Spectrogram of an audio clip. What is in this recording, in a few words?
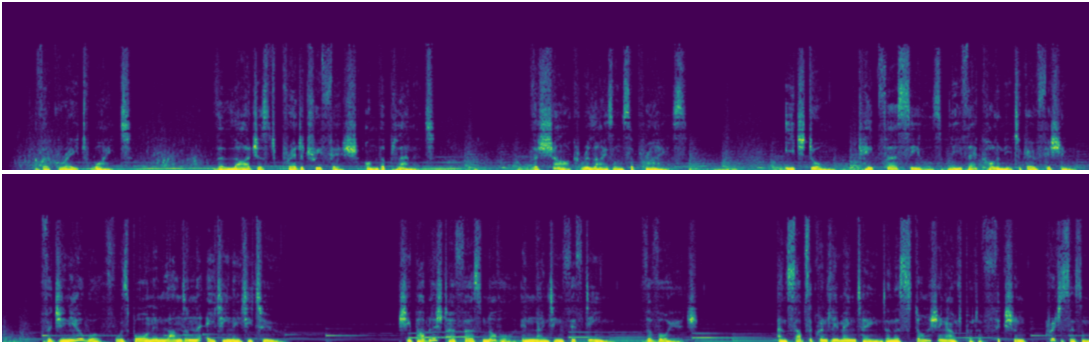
Documentary Narration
